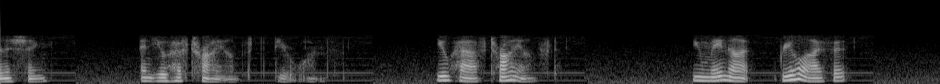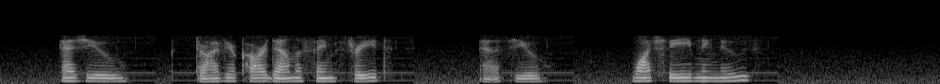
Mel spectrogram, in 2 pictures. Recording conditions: phone line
